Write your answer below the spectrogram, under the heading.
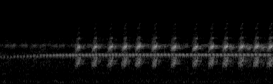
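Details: Singing tree frog at night in a pond, north-east Italy, mid-April: a quick series of sharp, clicking croaks about six per second, over a continuous steady hum of trilling mole crickets.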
